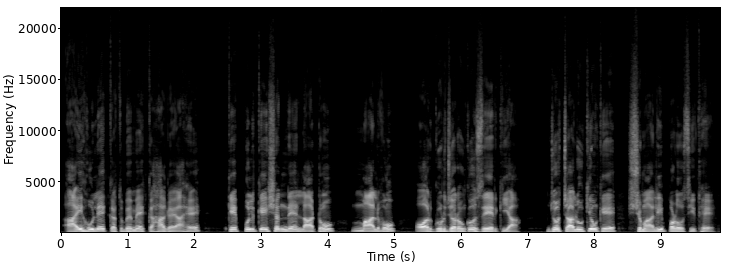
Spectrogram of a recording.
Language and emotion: Urdu, neutral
